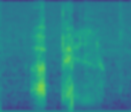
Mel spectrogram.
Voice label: "appel", French; je m'appelle [apèle]

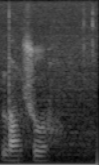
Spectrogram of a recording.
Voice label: "bonjour", french

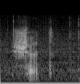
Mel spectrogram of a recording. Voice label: "chatte", french; la/une chatte

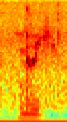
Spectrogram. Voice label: "nuit", french; la/une nuit

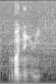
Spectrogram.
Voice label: "bonuit", french; bonne nuit

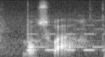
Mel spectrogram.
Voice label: "bonsoir", french

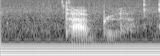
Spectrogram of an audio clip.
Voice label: "table", french

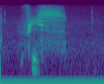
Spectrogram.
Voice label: "fils", french

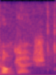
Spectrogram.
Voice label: "langage", french

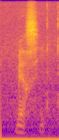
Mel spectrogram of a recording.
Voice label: "merci", french

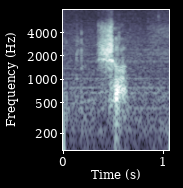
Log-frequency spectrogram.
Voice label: "chat", French

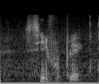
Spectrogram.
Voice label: "svp", French; s'il vous plaît

